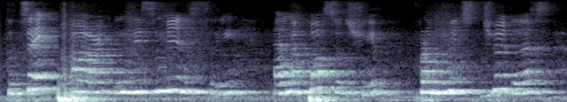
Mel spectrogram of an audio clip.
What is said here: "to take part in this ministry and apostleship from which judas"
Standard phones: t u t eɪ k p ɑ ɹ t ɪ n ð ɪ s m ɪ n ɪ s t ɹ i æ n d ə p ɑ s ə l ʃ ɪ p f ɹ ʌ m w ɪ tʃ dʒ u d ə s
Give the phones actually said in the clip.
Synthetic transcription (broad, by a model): t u t eɪ k p ɑ ɹ t ɪ n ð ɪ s m ɪ n ɪ s t ɹ i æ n ə p ɑ s ə l ʃ ɪ p f ɹ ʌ m w ɪ tʃ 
